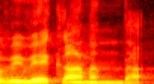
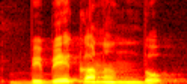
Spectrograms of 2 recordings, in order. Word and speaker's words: Vivekananda: Because in Bengal all the A will become O. In Bengali it is never Vivekananda, it is Bibekanando.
